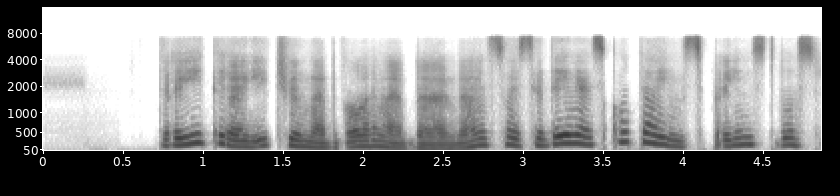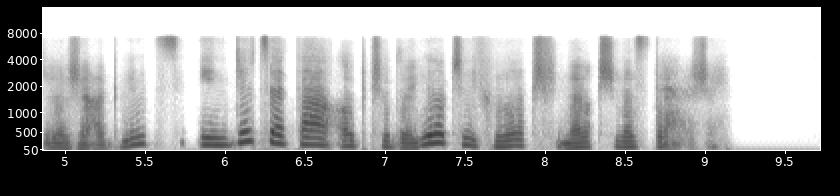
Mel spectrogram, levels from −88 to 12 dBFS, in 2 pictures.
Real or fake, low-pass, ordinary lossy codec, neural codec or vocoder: fake; 7.2 kHz; none; codec, 16 kHz, 0.5 kbps, FreqCodec, smaller model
